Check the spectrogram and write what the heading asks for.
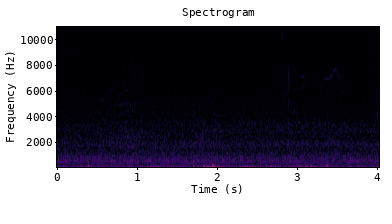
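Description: Faint background noise of a recording with a steady low hum and a few soft clicks.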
